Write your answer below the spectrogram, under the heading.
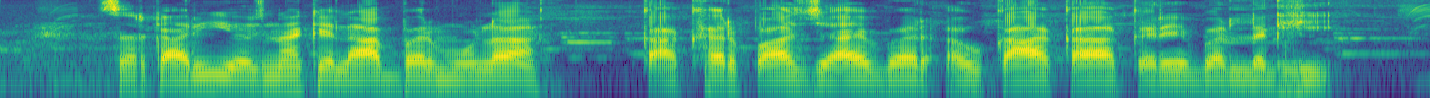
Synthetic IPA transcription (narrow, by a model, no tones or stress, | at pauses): səɾkaːɾijoːd͡ʒnakelaːb̚ːəɾmoːla | ka̰ːkʰəɾpaːsd͡ʒaebəɾəʊkakakəɾebəɾləɡʱi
